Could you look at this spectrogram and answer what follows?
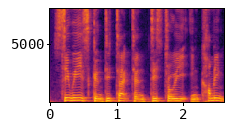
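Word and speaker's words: CIWS: 그리고 미해군의 근접방어 무기 시스템인 Close in weapon system 약 CWS인데 붙여서 CWES라고 발음합니다. SEES can detect and destroy incoming missiles and enemy aircraft that penetrated the defenses.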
